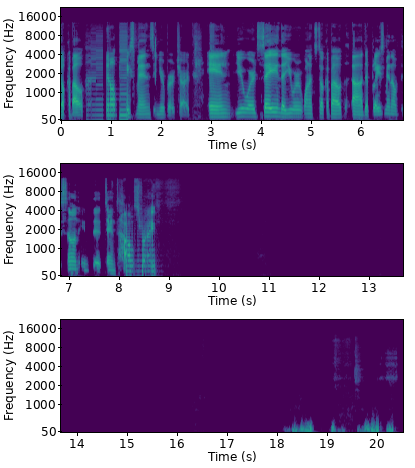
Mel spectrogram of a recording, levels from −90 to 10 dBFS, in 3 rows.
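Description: Robotic sound from repeated short buffers occurs at 0.50–1.33 s and 8.14–8.90 s: a rigid metallic buzz at 188 Hz, fitting a 5.3 ms chunk looped in place of skipped audio, likely from data arriving too seldom. It fills the first stretch entirely and most of the second.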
